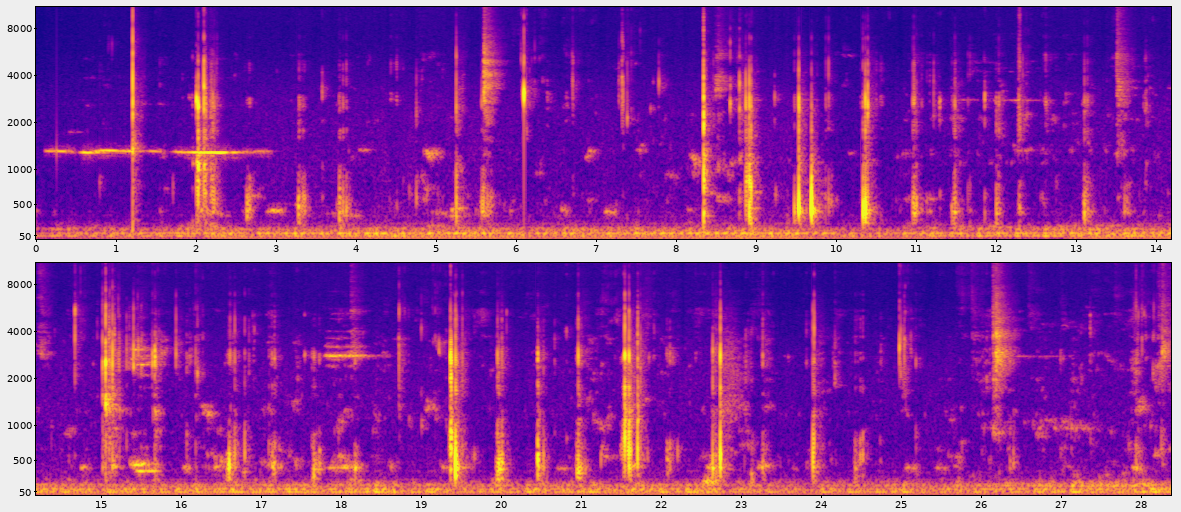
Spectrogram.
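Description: Slate pencil being bitten and chewed close to the microphone: irregular sharp crunches and snaps, roughly one to two a second, over a steady low hum.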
